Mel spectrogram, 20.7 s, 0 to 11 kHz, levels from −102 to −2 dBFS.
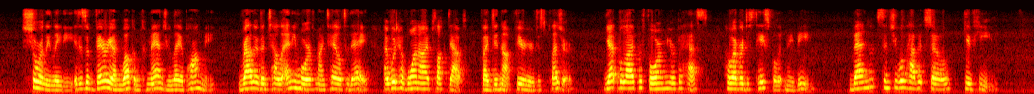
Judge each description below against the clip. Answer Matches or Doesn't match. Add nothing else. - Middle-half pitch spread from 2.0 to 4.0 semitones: Matches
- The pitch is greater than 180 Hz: Matches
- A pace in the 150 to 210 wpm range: Matches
